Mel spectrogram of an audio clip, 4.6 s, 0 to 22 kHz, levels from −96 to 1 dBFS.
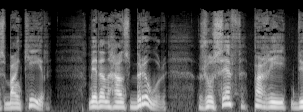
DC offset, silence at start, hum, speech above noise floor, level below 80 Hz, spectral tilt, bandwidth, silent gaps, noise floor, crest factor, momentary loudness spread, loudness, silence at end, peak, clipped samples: under 0.1%; 0 s; none; 36 dB; -52 dBFS; -5.5 dB/octave; 16.5 kHz; none; -52 dBFS; 16 dB; 9 LU; -16 LUFS; 0 s; 0 dBFS; under 0.1%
